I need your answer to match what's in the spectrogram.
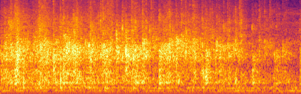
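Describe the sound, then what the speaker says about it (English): Delegates at the IANPHI public health annual meeting opening session clap for themselves, a soft, steady round of applause from a seated audience that tapers off toward the end. "You can clap for yourselves."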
